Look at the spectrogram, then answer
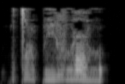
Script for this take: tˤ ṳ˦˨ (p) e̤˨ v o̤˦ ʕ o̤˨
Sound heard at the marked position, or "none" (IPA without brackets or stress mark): p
